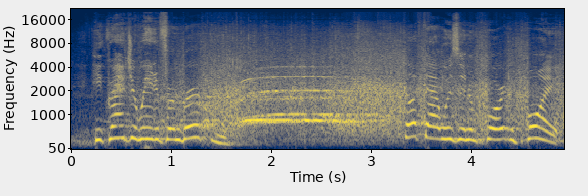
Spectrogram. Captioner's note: audience applause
